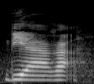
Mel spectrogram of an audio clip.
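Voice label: "diaga", Teotitlán del Valle Zapotec; oreja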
